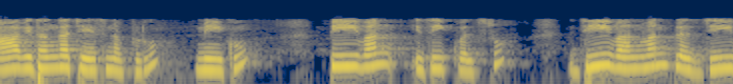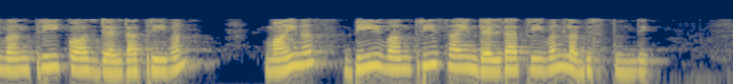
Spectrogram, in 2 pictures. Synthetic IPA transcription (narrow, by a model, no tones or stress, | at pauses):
aːʋid̪ʱɐŋɡaːt͡ʃe̞ːsinɐpːuɽu | miːku | piːʋɐniziːkʋɐlsʈu | d͡ʒiːʋɐnʋɐnplɐsd͡ʒiːʋɐnt̪ʰɾiːkaːsɖelʈaːt̪ʰɾiːʋɐn | mɐjnɐsbiːʋɐnt̪ʰɾiːsɐjnɖelʈaːt̪ʰɾiːʋɐnlɐbʱist̪und̪i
